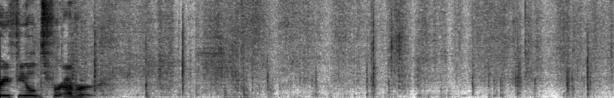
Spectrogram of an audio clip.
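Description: Paper rustles as pages are turned.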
